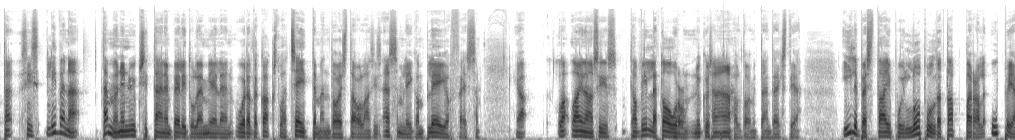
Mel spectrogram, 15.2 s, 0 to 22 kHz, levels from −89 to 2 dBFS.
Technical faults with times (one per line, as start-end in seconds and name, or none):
1.69 compressed frames skipped
14.68 compressed frames skipped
